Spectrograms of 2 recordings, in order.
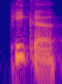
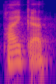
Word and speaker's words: pica: correctly cuz sometimes people think it should be Pika I don't know why but it is pronounced Pica I you know when I first heard it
